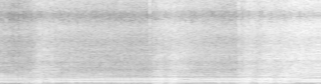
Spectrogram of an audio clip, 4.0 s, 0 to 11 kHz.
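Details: Ported Homelite Super XL-130 chainsaw on its final test run: crisp two-stroke howl revs up, bogs slightly biting wood, then clears cleanly; normal running under load.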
